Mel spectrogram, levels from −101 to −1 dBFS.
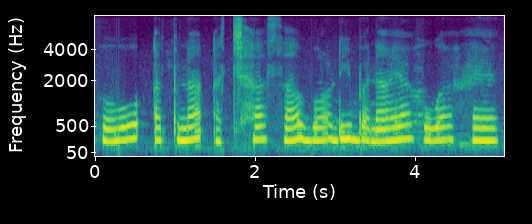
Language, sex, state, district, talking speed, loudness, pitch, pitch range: Hindi, female, Bihar, Patna, 95 wpm, -12 LUFS, 240 Hz, 230-250 Hz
